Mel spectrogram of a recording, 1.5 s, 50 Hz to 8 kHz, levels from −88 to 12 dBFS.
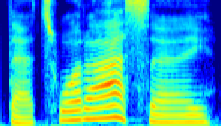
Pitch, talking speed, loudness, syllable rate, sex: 190 Hz, 165 wpm, -16 LUFS, 3.1 syllables/s, female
